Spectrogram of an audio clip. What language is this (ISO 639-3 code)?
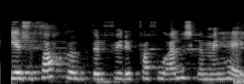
isl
